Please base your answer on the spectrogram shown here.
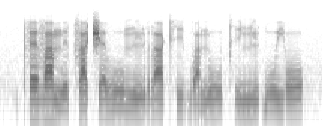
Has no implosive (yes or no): no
